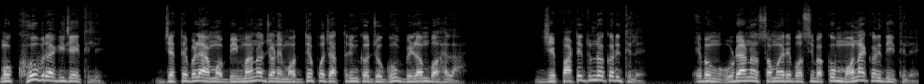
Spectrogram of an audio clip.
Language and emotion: Odia, angry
